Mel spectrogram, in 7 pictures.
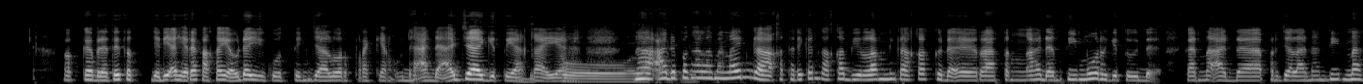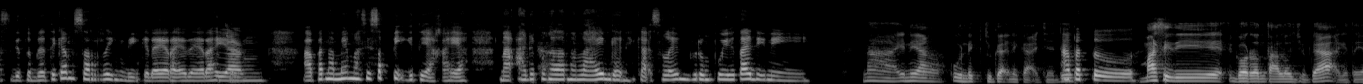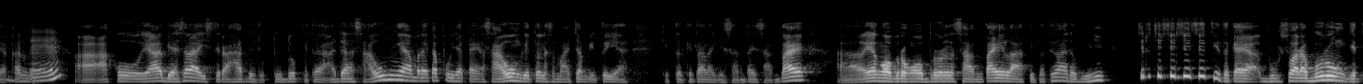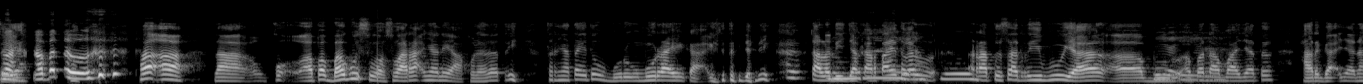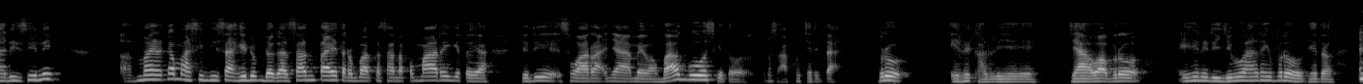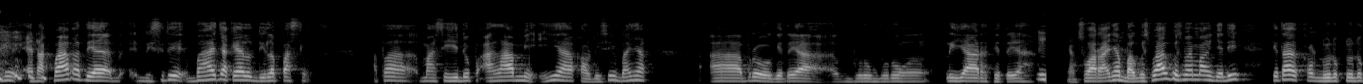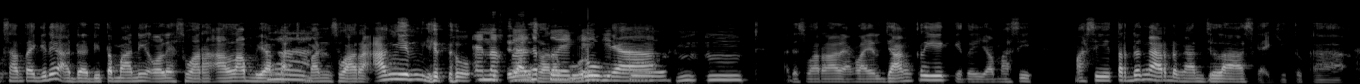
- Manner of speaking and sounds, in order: other background noise; put-on voice: "cir cit cit cit cit"; giggle; stressed: "heeh!"; laughing while speaking: "gitu. Jadi"; tapping; in English: "Bro"; in English: "Bro"; in English: "Bro"; chuckle; in English: "Bro"; laughing while speaking: "gitu"; tsk
- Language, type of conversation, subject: Indonesian, podcast, Bagaimana pengalamanmu bertemu satwa liar saat berpetualang?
